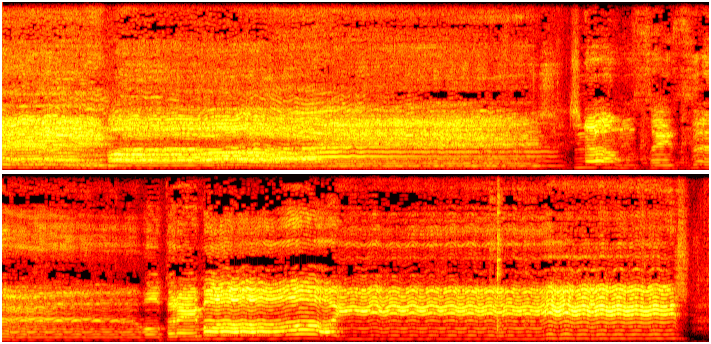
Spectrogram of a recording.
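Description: A group of men singing unaccompanied in the Alentejo polyphonic style (cante alentejano), with long held notes and vibrato. Around the middle the singing thins out, with short breaks, until the voices swell back in together.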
